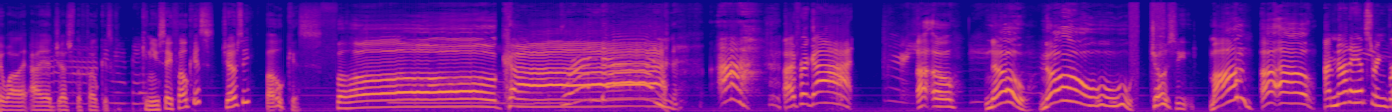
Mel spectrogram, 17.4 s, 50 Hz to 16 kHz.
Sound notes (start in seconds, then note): 5.3 sounds out word; 9.1 groans; 12.1 shouts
